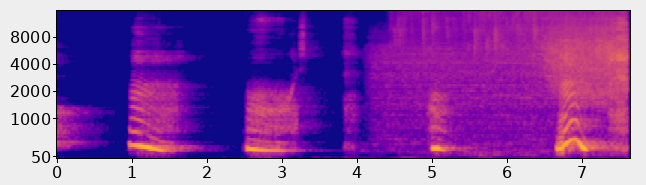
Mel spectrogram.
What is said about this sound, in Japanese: 体洗い、おしまい。シャワーで泡流すよ。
